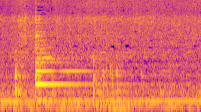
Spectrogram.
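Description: A metal pot rings out briefly as a spoon strikes it.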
